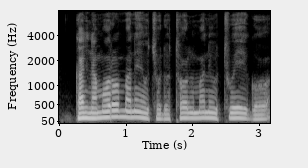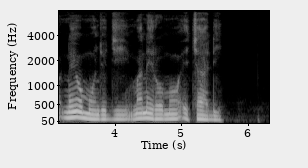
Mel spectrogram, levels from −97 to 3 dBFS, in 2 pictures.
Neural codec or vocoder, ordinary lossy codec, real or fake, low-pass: none; none; real; none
